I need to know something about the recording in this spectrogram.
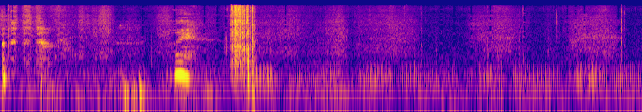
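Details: Short-haired pet cat named Choco purring while groomed with a glove that pulls out loose shedding fur; soft, low rhythmic purring after brief handling noises, a short squeak and a woman's voice.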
